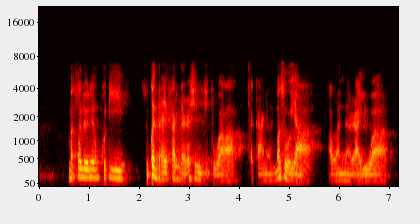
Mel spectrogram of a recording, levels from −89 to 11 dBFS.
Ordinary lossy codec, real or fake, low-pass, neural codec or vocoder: Opus, 32 kbps; fake; 7.2 kHz; codec, 24 kHz, 3 kbps, HILCodec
